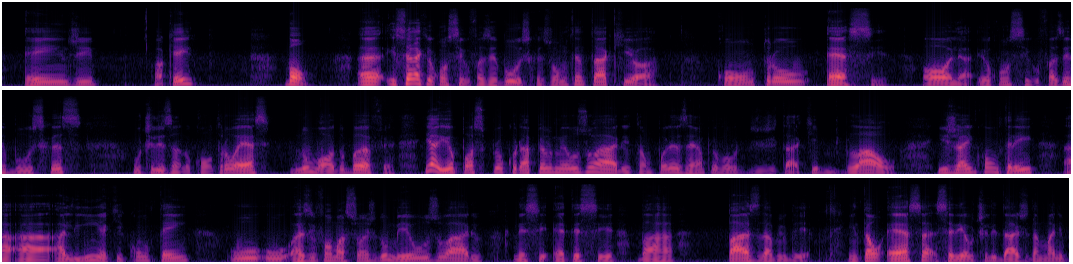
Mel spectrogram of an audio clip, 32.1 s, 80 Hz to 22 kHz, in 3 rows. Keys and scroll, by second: 0.1 End, 2.5 Up, 2.7 Up, 2.9 Up, 3.2 Up, 3.4 Up, 3.9 Up, 4.1 Up, 4.8 Up, 4.9 Up, 5.1 Up, 8.5 ctrl+s, 17.7-19.7 typing.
